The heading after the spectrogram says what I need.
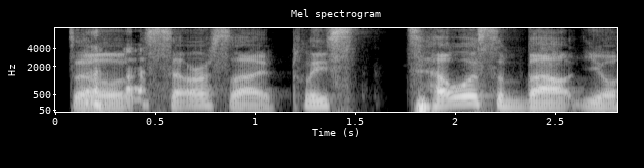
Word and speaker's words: SaraSai: Today on Founders Go Naked, we have a very, very special guest, which is SaraSai. Correct me if I'm pronouncing that That's incorrectly, SaraSai.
